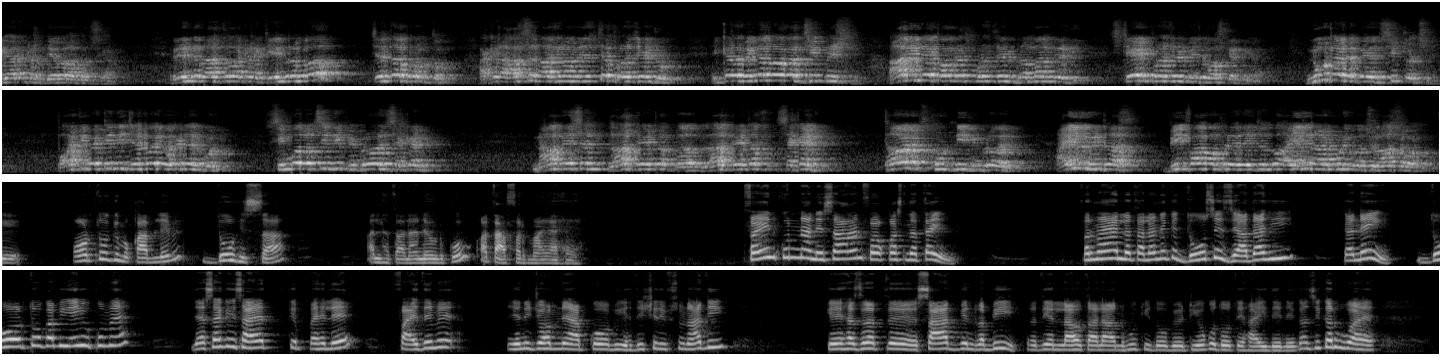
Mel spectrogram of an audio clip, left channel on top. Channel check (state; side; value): different; both; correlation 0.00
